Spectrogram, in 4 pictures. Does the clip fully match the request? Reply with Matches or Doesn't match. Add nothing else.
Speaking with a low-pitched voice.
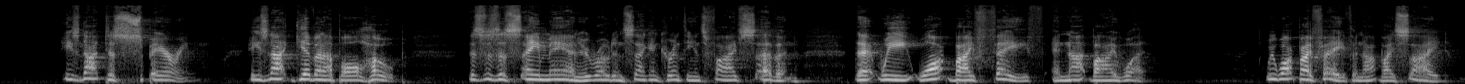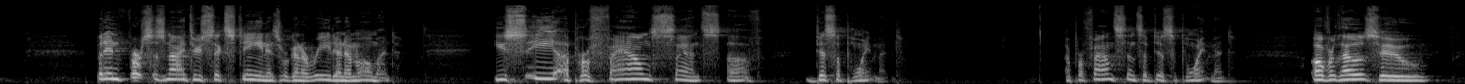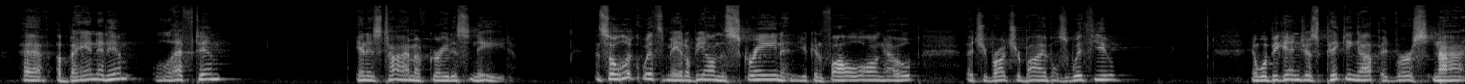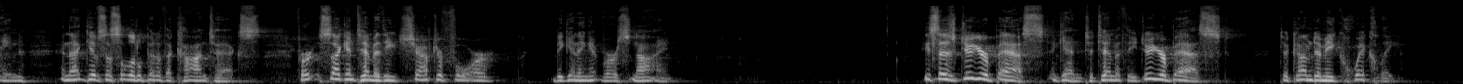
Doesn't match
